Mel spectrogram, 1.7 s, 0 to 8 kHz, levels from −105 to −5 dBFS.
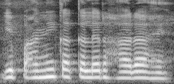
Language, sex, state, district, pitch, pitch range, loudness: Hindi, female, Jharkhand, Deoghar, 240 Hz, 220-250 Hz, -14 LUFS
